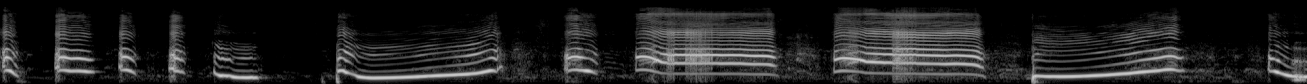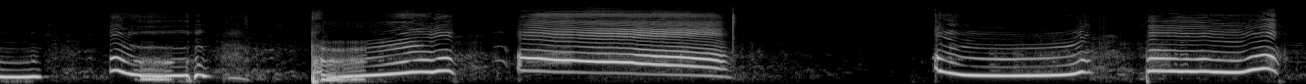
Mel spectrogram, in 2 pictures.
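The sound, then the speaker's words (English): A human voice imitates whale song with a long series of loud, swooping moans and wails that rise and fall in pitch, separated by brief pauses. “Two whales go into a bar. The first whale says, "Ooh, ooh, ooh, ooh."”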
